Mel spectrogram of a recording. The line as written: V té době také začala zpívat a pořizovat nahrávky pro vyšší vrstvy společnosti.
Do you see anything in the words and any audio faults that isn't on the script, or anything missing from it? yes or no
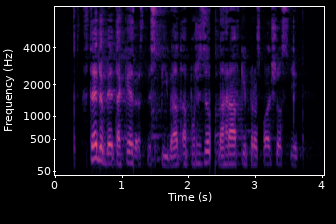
yes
